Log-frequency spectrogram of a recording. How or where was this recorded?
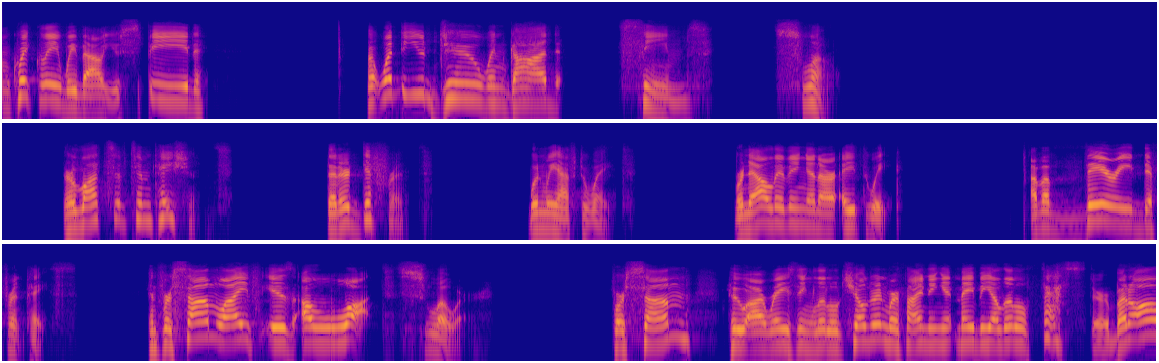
large echoing room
